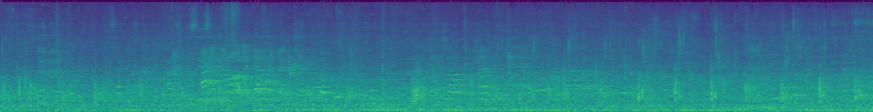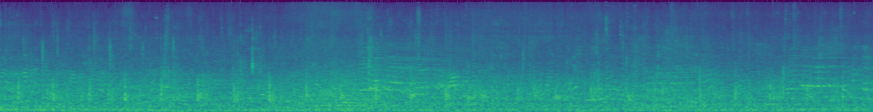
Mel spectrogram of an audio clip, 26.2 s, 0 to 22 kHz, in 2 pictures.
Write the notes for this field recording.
Policemen on horseback pass by, Sony PCM-D50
